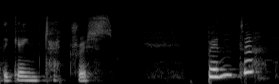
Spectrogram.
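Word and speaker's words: πέντε: like the game Tetris Benta now again the t is a bit of a D sound in modern Greek a bit softer exy um which is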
